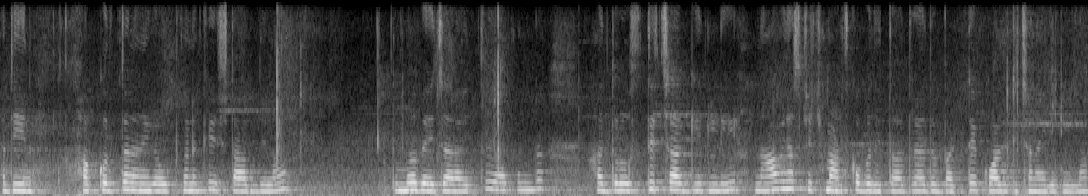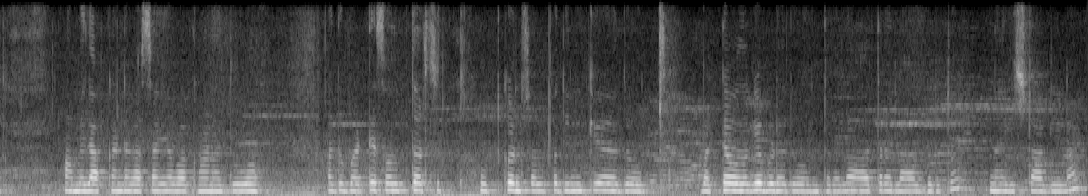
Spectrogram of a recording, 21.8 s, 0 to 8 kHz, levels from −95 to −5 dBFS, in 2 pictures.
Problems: background sounds at intervals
